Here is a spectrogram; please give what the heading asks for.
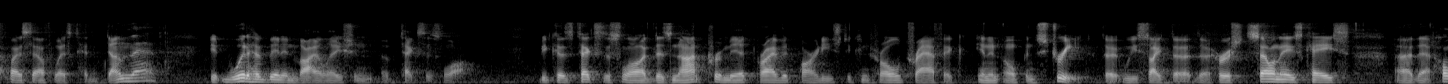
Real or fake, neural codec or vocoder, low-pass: real; none; 7.2 kHz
